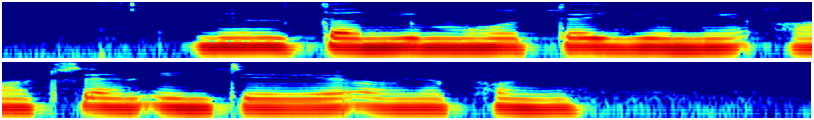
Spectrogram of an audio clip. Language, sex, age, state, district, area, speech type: Manipuri, female, 18-30, Manipur, Senapati, rural, read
